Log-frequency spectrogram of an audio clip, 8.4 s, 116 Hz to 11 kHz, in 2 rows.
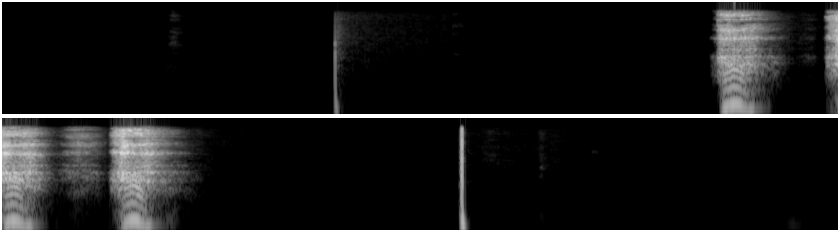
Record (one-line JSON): {"exhalation_length": "8.4 s", "exhalation_amplitude": 32768, "exhalation_signal_mean_std_ratio": 0.23, "survey_phase": "beta (2021-08-13 to 2022-03-07)", "age": "65+", "gender": "Male", "wearing_mask": "No", "symptom_none": true, "smoker_status": "Ex-smoker", "respiratory_condition_asthma": false, "respiratory_condition_other": false, "recruitment_source": "REACT", "submission_delay": "5 days", "covid_test_result": "Negative", "covid_test_method": "RT-qPCR", "influenza_a_test_result": "Negative", "influenza_b_test_result": "Negative"}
